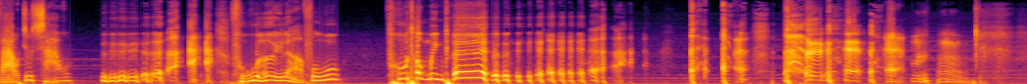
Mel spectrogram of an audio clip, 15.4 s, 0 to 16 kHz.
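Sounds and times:
speech: 0.0 - 5.2, 5.8 - 9.4, 11.0 - 14.6
laughter: 1.5 - 3.4, 7.2 - 9.8
old man in poor health coughing: 10.4 - 14.2.

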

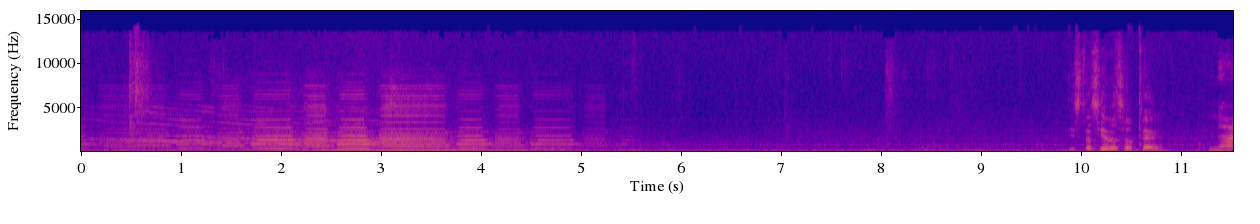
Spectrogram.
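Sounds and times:
two-tone ambulance siren behind a moving car: 0.0 - 5.9
low engine hum of a moving car: 0.0 - 10.0
speech: 10.0 - 11.5.

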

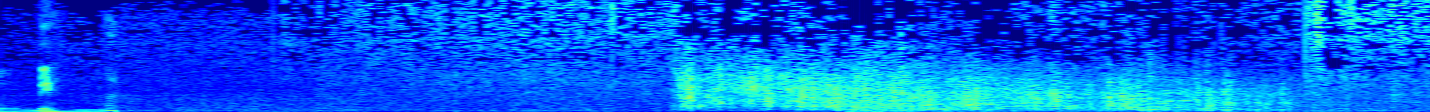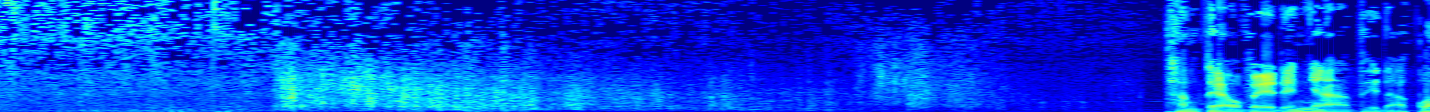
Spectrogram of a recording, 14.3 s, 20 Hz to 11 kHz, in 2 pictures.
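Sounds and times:
deep thunder rolling: 0.0 - 12.7
heavy steady rain hissing: 0.0 - 12.8
speech: 0.2 - 0.6, 13.1 - 14.2.

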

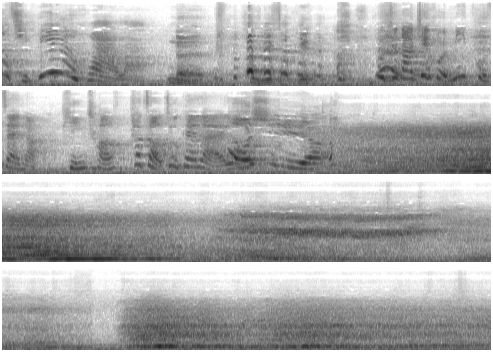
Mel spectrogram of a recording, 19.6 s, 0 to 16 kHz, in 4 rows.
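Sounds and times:
speech: 0.1 - 8.6
laughter: 2.2 - 4.3
car engine revving and pulling away: 8.2 - 19.5.

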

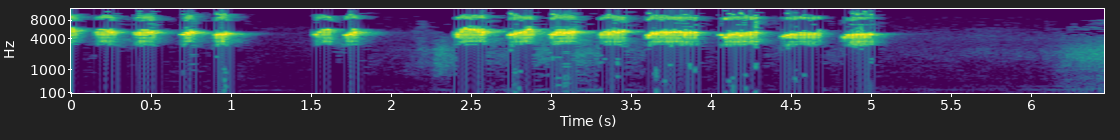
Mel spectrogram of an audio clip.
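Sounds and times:
Long-tailed shrike song of scratchy buzzy notes and harsh chirps: 0.0 - 5.1.

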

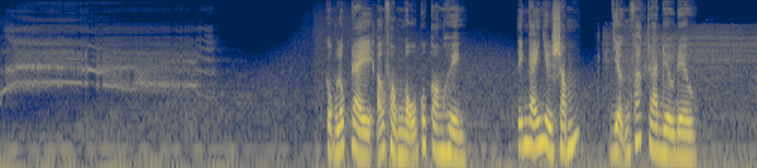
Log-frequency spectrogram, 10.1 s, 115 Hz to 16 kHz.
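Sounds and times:
long high scream across a cold rice field: 0.0 - 3.0
speech: 4.4 - 6.3, 6.9 - 9.4.

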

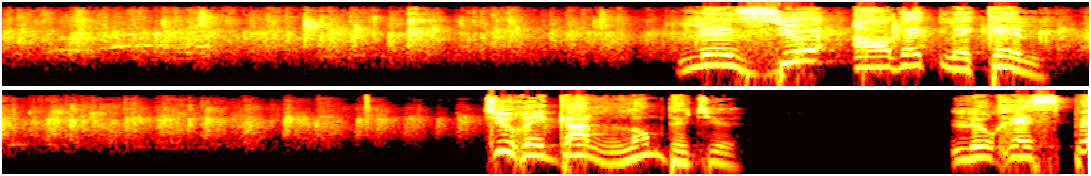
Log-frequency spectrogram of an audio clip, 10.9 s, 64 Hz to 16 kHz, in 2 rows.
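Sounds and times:
audience applauding during a sermon: 0.0 - 8.3
speech: 3.4 - 5.3, 7.9 - 9.2, 10.2 - 10.8.

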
